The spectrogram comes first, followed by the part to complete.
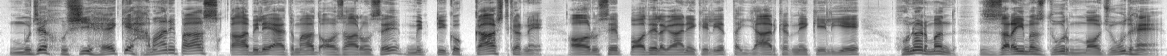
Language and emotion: Urdu, happy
